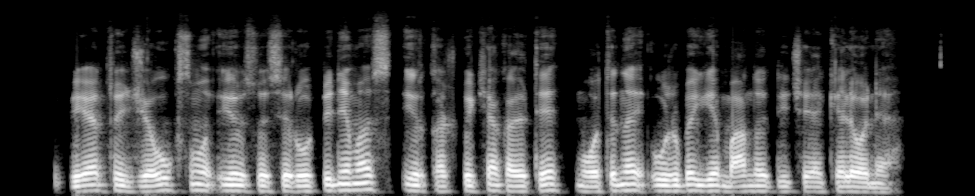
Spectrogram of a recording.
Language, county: Lithuanian, Panevėžys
